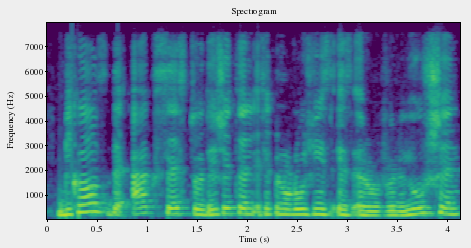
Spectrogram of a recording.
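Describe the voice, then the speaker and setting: Noticeable background noise sits behind a woman's fairly high voice. She speaks at a moderate pace. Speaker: computer science researcher. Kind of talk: conference talk. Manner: formal.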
